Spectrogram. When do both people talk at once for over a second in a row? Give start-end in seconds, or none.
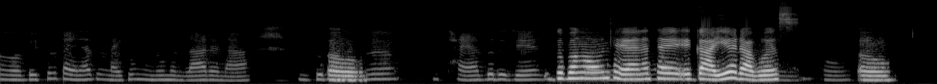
5.8-8.0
